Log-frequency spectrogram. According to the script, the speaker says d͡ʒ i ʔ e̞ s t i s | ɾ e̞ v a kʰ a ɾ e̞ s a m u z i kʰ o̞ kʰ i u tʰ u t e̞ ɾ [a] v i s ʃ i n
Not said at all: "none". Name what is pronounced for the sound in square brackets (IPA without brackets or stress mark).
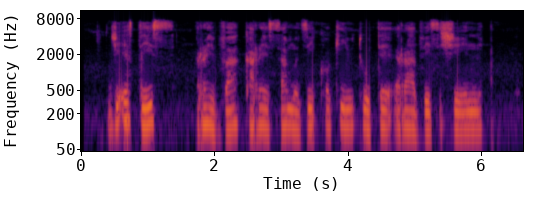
a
